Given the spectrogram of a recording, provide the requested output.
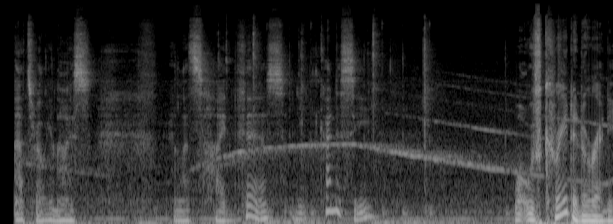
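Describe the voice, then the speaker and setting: A man keeps a moderate pace, stopping for long, frequent pauses, while audible room echo and noticeable background noise fill the recording. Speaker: 3D art tutorial creator. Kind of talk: tutorial. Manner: casual.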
